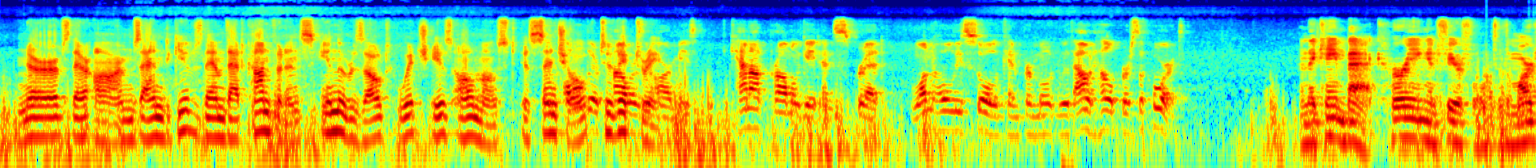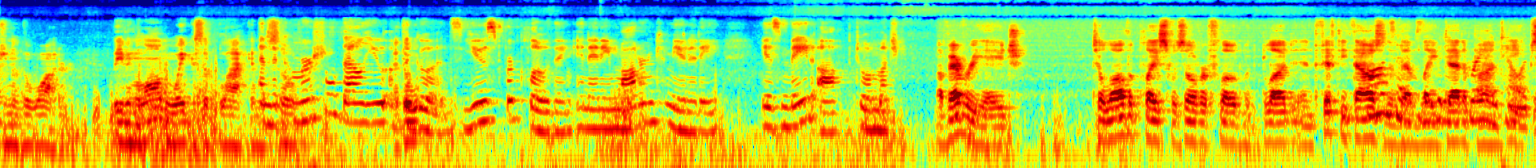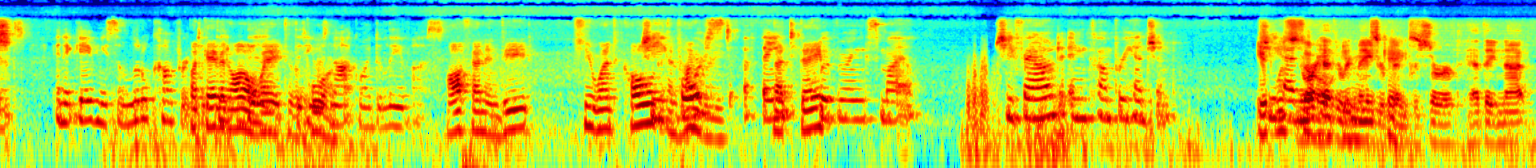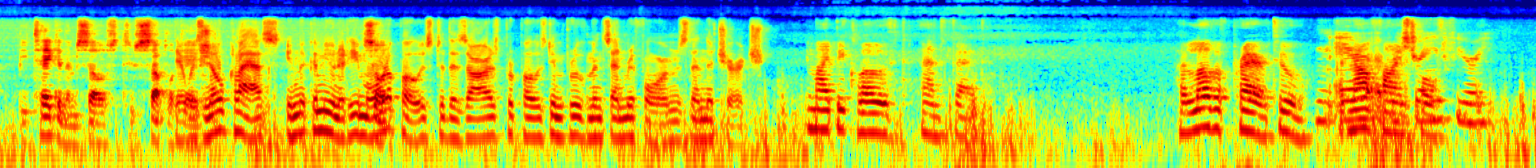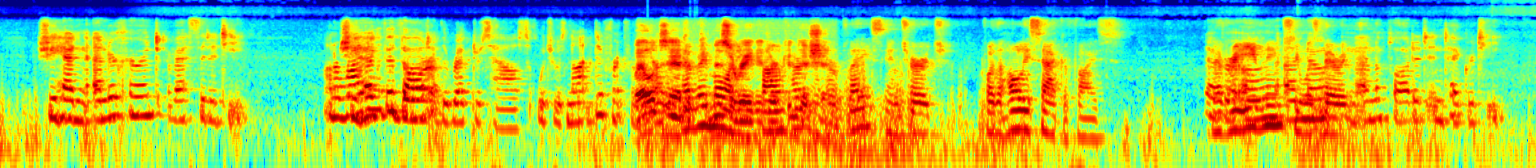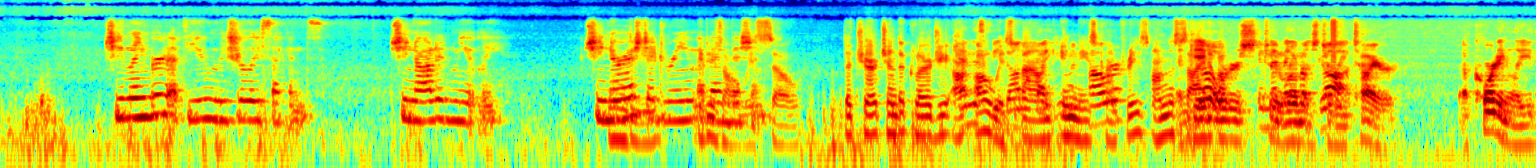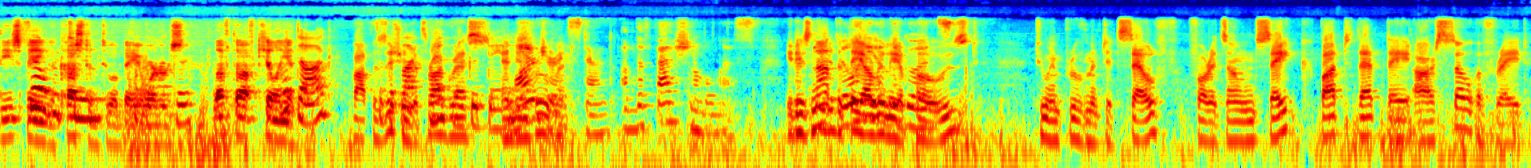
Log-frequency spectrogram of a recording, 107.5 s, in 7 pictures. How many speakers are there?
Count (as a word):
eight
